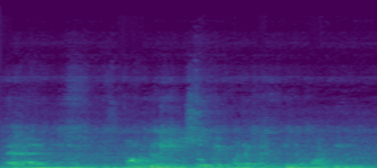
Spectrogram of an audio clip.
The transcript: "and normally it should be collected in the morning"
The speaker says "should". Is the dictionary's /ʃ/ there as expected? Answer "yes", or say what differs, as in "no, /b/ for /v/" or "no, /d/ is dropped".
no, /s/ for /ʃ/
